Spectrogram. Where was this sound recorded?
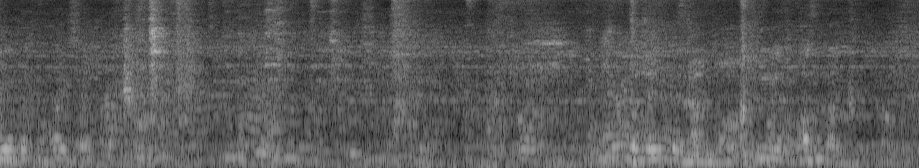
in a restaurant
